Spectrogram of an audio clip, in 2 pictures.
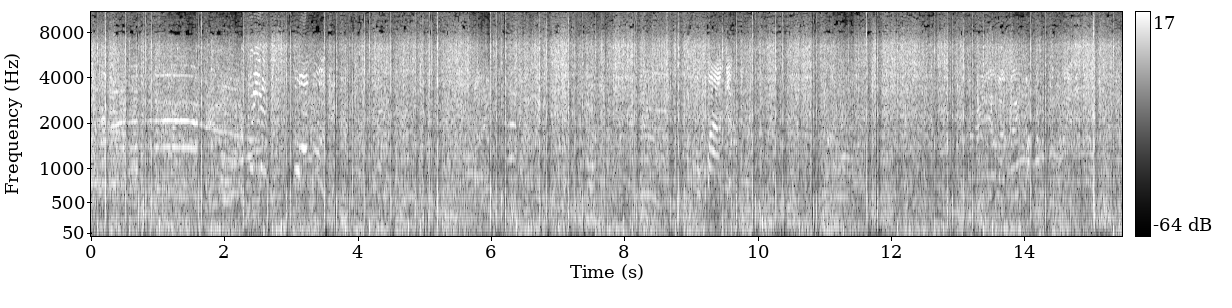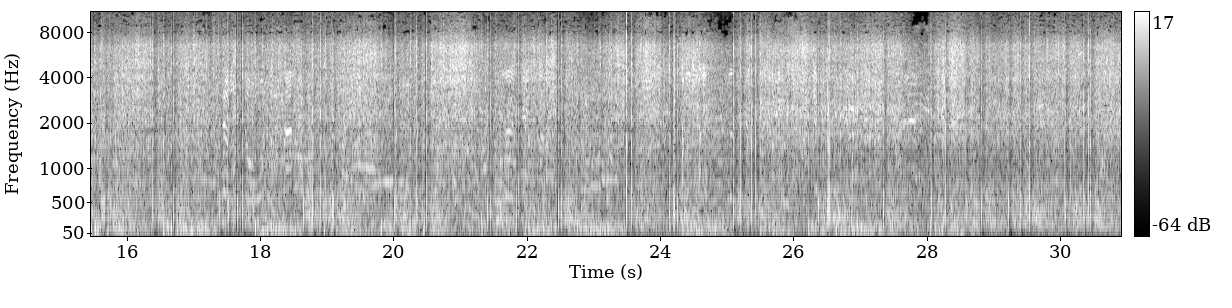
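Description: Aerial firework shells bursting, with dense, continuous crackling and popping from the glittering stars throughout.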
